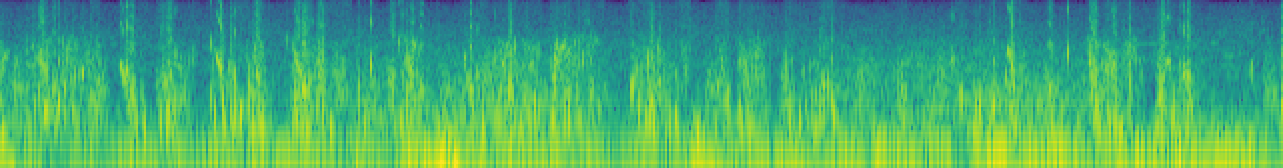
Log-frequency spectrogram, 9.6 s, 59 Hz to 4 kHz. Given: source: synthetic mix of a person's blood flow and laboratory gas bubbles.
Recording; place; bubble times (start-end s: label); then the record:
Doppler ultrasound of blood flow; subclavian vein
0.00-0.09 s: bubbles
0.18-0.77 s: bubbles
0.89-1.13 s: bubbles
1.17-1.49 s: bubbles
1.54-2.02 s: bubbles
2.13-2.64 s: bubbles
2.67-2.83 s: bubbles
2.89-3.20 s: bubbles
3.45-4.07 s: bubbles
4.13-4.57 s: bubbles
4.71-5.17 s: bubbles
5.30-5.79 s: bubbles
5.89-6.34 s: bubbles
6.70-6.84 s: bubbles
7.12-7.70 s: bubbles
7.82-7.94 s: bubbles
7.98-8.04 s: bubbles
8.12-8.58 s: bubbles
8.66-9.01 s: bubbles
9.37-9.42 s: bubbles
9.58-9.63 s: bubbles
From the record:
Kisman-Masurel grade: 342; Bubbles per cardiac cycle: rolling drumbeat, 9 or more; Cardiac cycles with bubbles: 100%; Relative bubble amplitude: moderate (0.250 to 0.450); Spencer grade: 3 (all of the cardiac periods contain showers or single bubble signals, but not dominating or overriding the cardiac motion signals); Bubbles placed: anywhere in the cardiac cycle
